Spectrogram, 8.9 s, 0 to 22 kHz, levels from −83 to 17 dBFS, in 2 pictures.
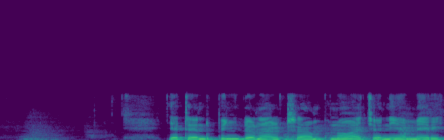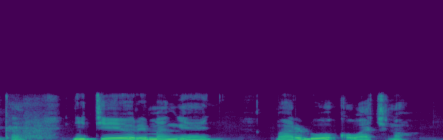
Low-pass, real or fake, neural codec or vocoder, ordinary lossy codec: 7.2 kHz; real; none; Opus, 64 kbps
